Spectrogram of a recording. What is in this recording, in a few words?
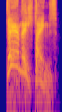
alert antlions, male; hl2; ep1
